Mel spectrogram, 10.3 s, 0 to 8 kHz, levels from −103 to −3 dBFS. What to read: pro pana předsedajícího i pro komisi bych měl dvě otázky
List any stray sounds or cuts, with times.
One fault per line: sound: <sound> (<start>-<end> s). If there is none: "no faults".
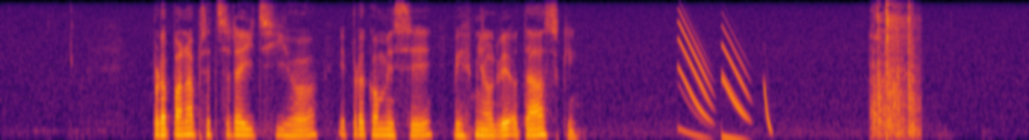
sound: chirp (6.8-7.7 s)
sound: squeak (8.7-9.2 s)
